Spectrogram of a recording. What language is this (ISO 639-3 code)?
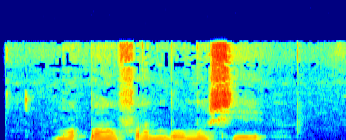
mua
